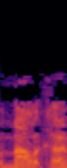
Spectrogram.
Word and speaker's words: Malachi: Father Malachi, is it? Yes. Okay, pronounced it right.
